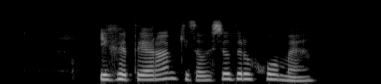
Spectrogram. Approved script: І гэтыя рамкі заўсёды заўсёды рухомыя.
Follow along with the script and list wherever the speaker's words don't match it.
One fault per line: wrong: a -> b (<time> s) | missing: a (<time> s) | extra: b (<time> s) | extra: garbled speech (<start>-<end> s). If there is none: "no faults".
missing: заўсёды (2.4 s)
